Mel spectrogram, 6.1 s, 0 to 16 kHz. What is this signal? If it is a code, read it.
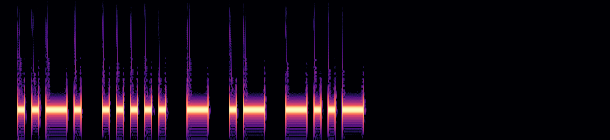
Morse code, heard as a keyed tone, about 17 wpm, 700 Hz. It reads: F5TAX
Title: DXCC-100 Call Signs - 5 Characters - Repeated 2x - 17wpm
